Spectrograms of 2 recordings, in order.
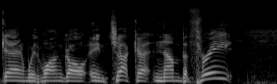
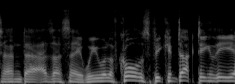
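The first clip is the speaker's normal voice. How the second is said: usual speaking voice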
